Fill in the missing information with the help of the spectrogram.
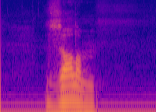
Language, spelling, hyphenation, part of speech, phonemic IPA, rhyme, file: Dutch, zalm, zalm, noun, /zɑlm/, -ɑlm, Nl-zalm.ogg
- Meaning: salmon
